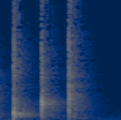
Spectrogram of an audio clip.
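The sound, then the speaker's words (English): One person clapping hands three times to demonstrate applause, each clap sharp and evenly spaced with a brief ringing decay, followed by quiet. “he stood off his throne and applauded him. Probably more like this.”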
